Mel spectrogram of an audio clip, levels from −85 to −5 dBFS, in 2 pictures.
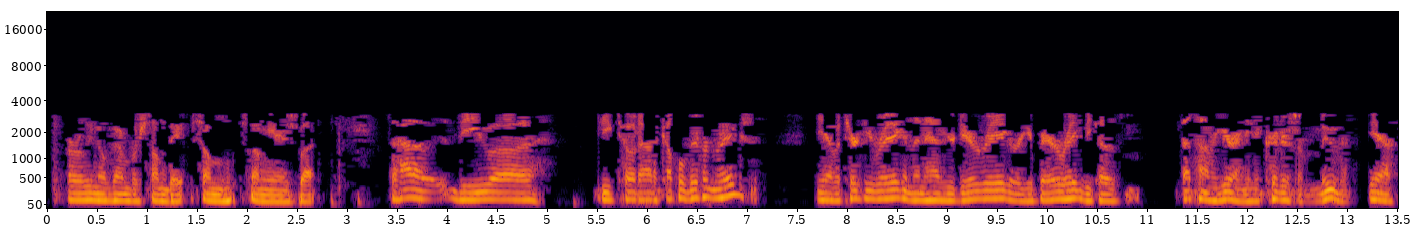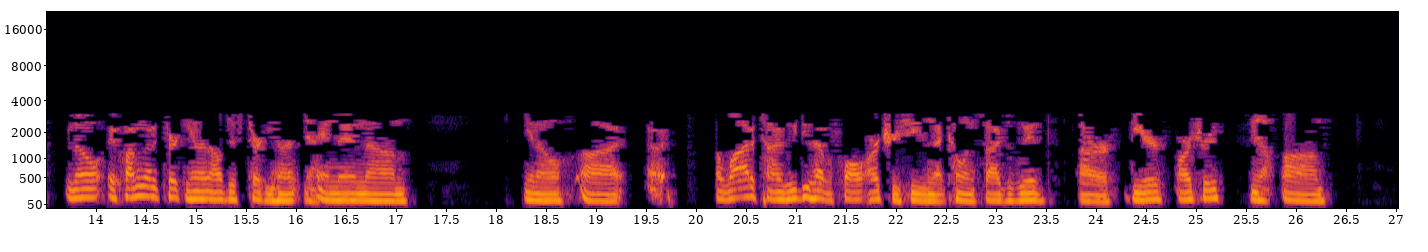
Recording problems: garbled, watery; badly; nothing above 3 kHz

